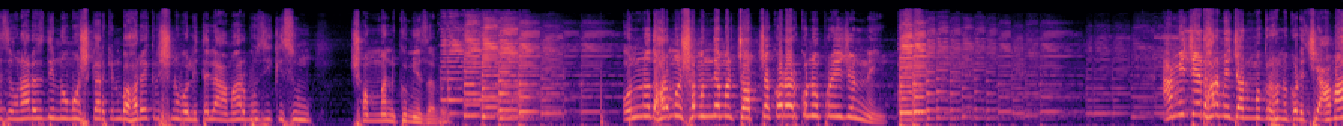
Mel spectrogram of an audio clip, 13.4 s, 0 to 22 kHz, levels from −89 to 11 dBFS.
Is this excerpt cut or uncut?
cut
